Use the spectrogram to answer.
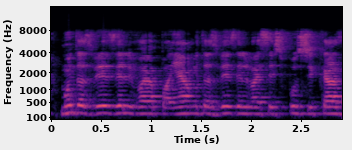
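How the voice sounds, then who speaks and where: A high-pitched man's voice with audible room echo. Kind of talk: biblical teaching video.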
